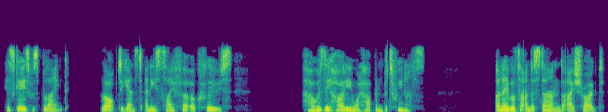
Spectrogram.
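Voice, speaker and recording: A woman's voice: mid-range voice, steady tone, normal speed, dry recording, lo-fi sound. A woman narrating a first-person novel as an audiobook, with a dramatic, intense delivery.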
